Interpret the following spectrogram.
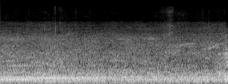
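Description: A live rock band's held, droning chord of sustained guitar and keyboard tones, steady under a wash of noise from the hall.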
